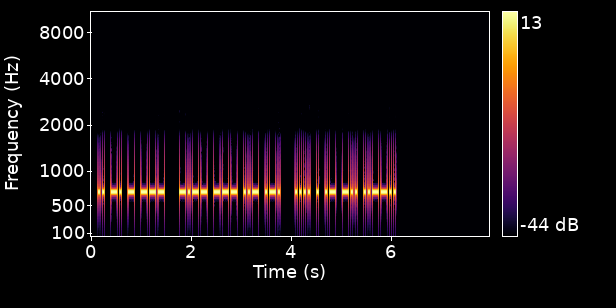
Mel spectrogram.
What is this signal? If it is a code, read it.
Morse code, heard as a keyed tone, about 28 wpm, 700 Hz. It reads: INTO YOUR HEAD?
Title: Sentences from Top 600 Words 28wpm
